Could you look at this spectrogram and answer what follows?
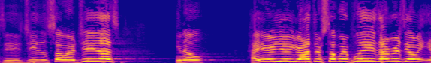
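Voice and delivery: high, loud pleading shout; acted cry for mercy at full voice; desperate calling out. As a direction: shout for help like a blind beggar. Acts blind men calling to Jesus.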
